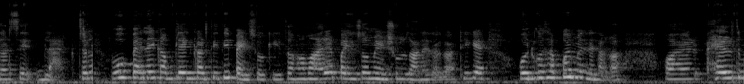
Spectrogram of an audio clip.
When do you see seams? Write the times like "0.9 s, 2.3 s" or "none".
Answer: 0.9 s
